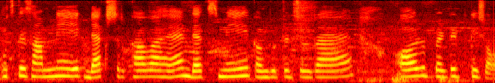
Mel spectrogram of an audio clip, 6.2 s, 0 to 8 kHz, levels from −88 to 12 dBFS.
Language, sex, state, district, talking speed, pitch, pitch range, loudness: Hindi, female, Rajasthan, Bikaner, 165 wpm, 240 Hz, 225-255 Hz, -17 LUFS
